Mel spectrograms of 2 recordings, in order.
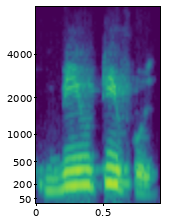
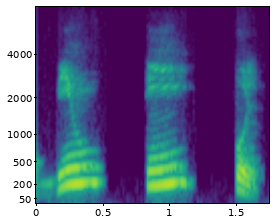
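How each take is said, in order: First: Said in the usual way. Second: Slow, higher "ब्यूटीफुल" broken into ब्यू, टी, फुल; teacher dividing "ब्यूटीफुल" slowly as ब्यू... टी... फुल; syllable by syllable. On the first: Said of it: "ब्यूटीफुल में तीन syllable". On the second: Shown as a demonstration. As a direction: draw out "ब्यूटीफुल" in three separate beats with gaps. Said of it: "तीन syllable आया हुआ है".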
